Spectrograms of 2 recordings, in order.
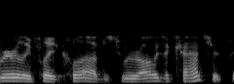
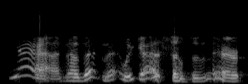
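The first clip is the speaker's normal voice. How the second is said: excited yeah; 8 semitones higher than usual. Retold or imitated. Finding the riff.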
